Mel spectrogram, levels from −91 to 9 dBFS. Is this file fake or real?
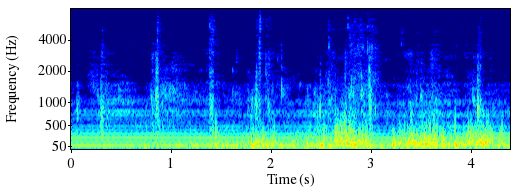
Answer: real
